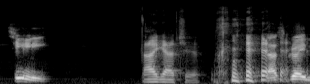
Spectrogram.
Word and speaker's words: Chile: Yeah, man, Chile. Yeah, here we say Chile, but from obviously most of the people say it like Chile.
